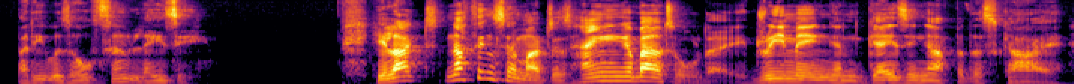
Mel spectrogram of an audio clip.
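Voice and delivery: storyteller voice for a legend; epic fantasy narrator. A narrator's reading. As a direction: tell it like an old legend. Storyteller begins the tale.

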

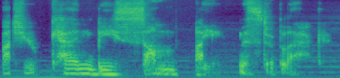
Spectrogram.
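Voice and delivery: a voiceless, intimate whisper; seductive whisper. Acted. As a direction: lean in close and tempt him. Queen seduces her bodyguard.

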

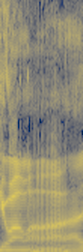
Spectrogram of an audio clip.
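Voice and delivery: very slow, drawn-out ua ua ua; lazy chanted ua; wild ua. Shown as a demonstration. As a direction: stretch each ua out, mock-wild. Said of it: "e mai pe sălbăticie așa".

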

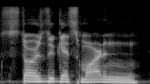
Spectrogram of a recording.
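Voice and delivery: ordinary talk, nothing marked

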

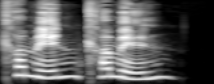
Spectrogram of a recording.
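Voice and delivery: very high, loud hen; hen character. A narrator's reading. Hen welcoming the pig at her door, calling out. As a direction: call them in with a high sing-out. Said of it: "said the hen".

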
